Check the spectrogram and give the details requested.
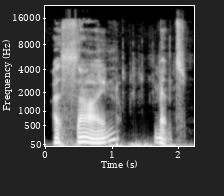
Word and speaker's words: assignment: for you guys but assignment has a silent G so I'm gonna say a sign meant okay this one's correct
